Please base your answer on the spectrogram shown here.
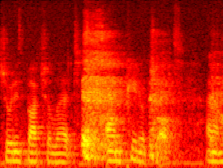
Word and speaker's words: Bachelet: explain that in Spanish these what look like French names and they are originally French names but they are pronounced in Spanish so it is bachelet and Pelt and I'm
